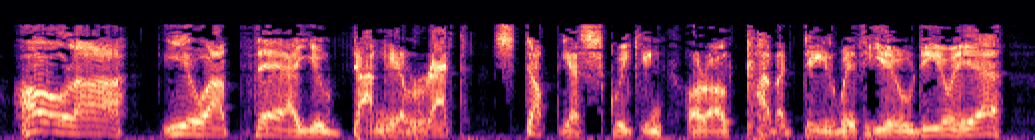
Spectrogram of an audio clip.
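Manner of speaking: snarling brute orc voice, "Hola" drawn out. Narrating a story, an orc shouts up at someone above, in a snarling orc voice. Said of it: "a snarling orc voice rang out".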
